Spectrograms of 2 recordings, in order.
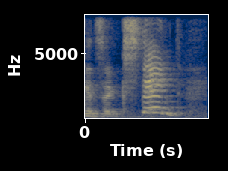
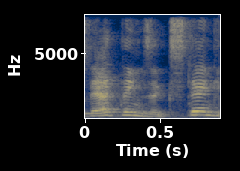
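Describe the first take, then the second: First: High, rising disbelief; incredulous question. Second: Said in the usual way. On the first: Retold or imitated. Bruce hears the plant is gone, incredulous question. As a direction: echo it back as a startled question. Batman repeats the news in disbelief.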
